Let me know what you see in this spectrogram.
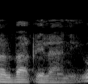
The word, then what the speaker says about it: الباقلان: يقول والطهارة بالماء الطاهر المطلق الذي لا يضاف إلى اسم شيء غيره مثل ماء الباقلة، الباقلة بالتشديد أو التخفيف، أما بالنسبة للباقلان المعروف وهو منسوب إليها كلهم يجمعون على التخفيف فيقولن الباقلان، وإن كان نطق الناس بالتشديد، والمراد بالباقلة كما في الشروح أو في بعضها أنه إيش؟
